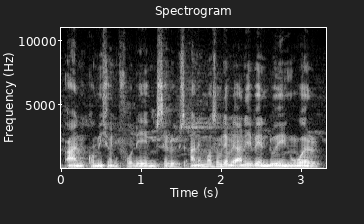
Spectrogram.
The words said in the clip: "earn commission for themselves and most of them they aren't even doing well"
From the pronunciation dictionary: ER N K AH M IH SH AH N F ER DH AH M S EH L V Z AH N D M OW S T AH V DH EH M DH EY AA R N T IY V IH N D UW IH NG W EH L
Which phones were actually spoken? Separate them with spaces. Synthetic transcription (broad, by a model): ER N K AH M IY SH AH N F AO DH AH M S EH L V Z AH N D M OW S T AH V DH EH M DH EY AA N IY V IH N D UW IH NG W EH L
